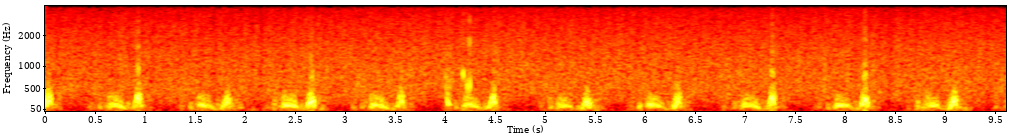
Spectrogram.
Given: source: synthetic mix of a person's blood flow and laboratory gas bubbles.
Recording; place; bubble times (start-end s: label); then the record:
Doppler ultrasound of blood flow; precordium
3.99-4.08 s: bubbles
4.16-4.28 s: bubbles
From the record:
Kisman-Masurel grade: 112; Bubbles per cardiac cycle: 1 to 2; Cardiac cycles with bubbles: 1 to 10%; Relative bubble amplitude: moderate (0.250 to 0.450); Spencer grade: 1 (occasional bubble signal discernible with the cardiac motion signal, with majority of cardiac periods free of bubbles); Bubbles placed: only in the low amplitude regions of the cardiac cycle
